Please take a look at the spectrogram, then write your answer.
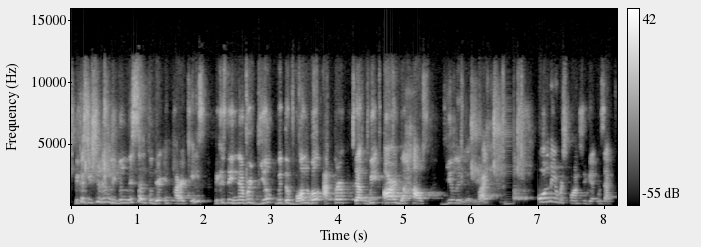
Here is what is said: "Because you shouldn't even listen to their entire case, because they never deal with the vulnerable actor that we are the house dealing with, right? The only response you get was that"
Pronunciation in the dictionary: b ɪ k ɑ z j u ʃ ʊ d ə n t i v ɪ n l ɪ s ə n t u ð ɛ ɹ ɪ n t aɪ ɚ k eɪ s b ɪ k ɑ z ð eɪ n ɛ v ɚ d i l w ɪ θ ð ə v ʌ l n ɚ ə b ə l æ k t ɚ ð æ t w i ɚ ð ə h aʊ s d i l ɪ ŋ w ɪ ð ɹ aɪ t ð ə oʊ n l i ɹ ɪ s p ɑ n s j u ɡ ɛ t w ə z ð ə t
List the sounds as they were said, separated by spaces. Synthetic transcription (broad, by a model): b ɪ k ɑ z j u ʃ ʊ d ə n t i v ɪ n l ɪ s ə n t u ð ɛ ɹ ɪ n t aɪ ɚ k eɪ s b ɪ k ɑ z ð eɪ n ɛ v ɚ d i l w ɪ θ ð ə v ʌ l n ɚ ə b ə l æ k t ɚ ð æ t w i ɚ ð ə h aʊ s d i l ɪ ŋ w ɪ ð ɹ aɪ t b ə oʊ n l i ɹ ɪ s p ɑ n s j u ɡ ɛ t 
